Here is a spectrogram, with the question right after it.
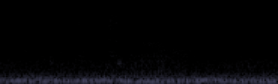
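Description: Pen or pencil writing on a homework sheet, soft scratching strokes over a steady low hum, close and quiet.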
